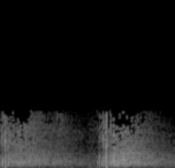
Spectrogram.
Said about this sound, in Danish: Det er, I alle sammen tager jeres hænder sådan her. Og så klapper I samtidig med mig. Er I klar? Ja. Er I klar? Ja. Er I klar? Ja. Klap.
